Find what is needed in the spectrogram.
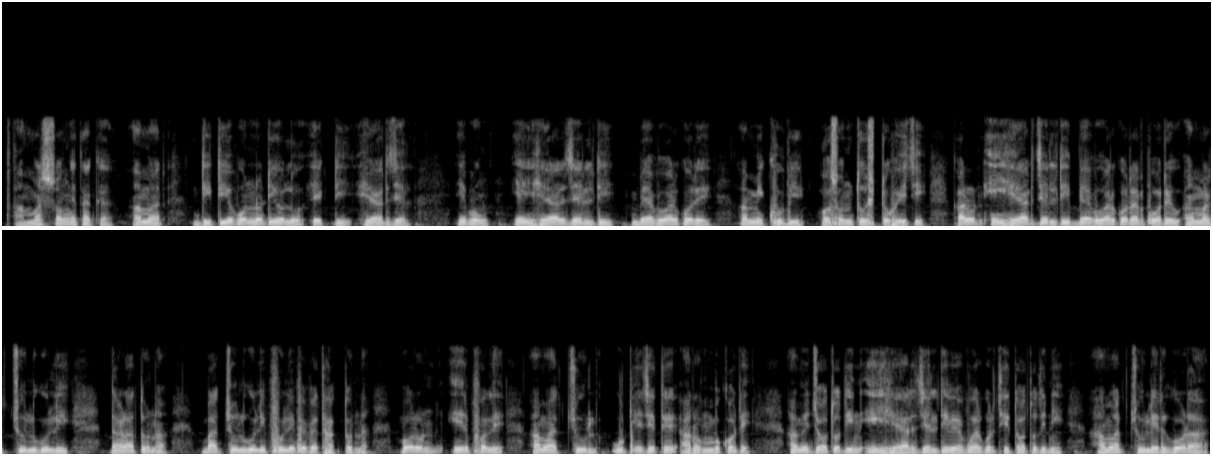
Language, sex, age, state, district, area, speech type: Bengali, male, 18-30, West Bengal, Hooghly, urban, spontaneous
